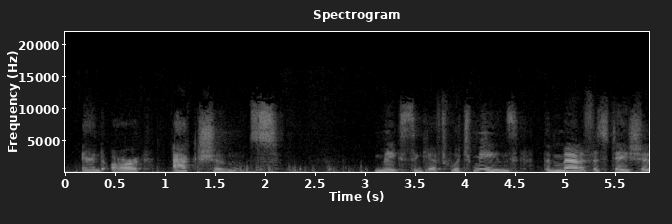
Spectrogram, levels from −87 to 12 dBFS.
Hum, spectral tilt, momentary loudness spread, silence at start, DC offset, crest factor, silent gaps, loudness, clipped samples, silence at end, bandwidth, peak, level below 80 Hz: none; -3 dB/octave; 16 LU; 0 s; under 0.1%; 22 dB; none; -36 LUFS; under 0.1%; 0 s; 16 kHz; -14 dBFS; -52 dBFS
